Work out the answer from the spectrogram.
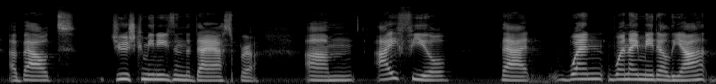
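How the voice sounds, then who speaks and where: Bright-voiced woman. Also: medium pitch. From Peru and Costa Rica. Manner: hesitant, many ums and restarts. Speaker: audience member asking a question. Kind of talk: question from the floor. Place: conference hall.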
